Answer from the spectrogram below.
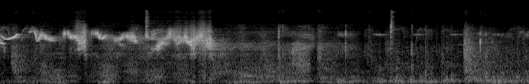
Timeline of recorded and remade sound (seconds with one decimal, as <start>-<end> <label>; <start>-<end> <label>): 0.0-0.4 recorded; 0.4-3.6 remade; 3.6-5.3 recorded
